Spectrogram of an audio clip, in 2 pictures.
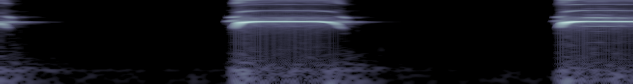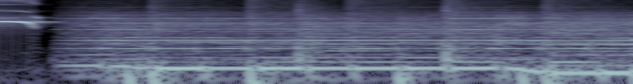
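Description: S.O.L. Slim Rescue Howler pea-less plastic rescue whistle blown in short, steady, shrill blasts: the end of one blast, then two more about a second and a half apart, making up the three-blast distress signal. Music starts about halfway through.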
